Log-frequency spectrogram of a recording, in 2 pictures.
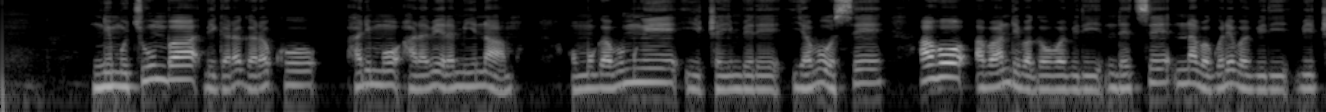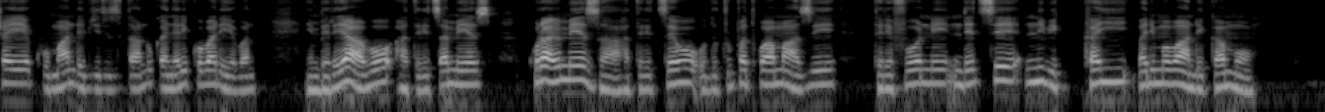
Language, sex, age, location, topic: Kinyarwanda, female, 25-35, Huye, health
